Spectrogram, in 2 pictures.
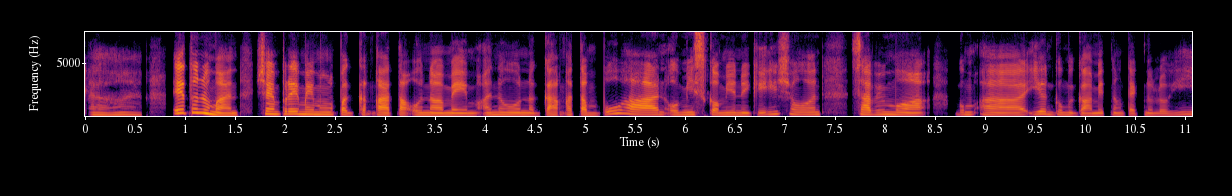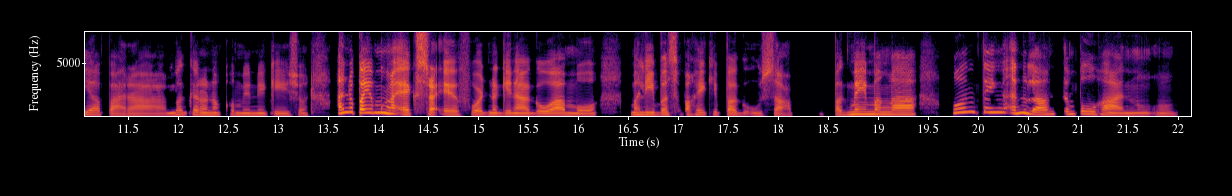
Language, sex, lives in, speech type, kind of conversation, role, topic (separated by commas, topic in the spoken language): Filipino, female, Philippines, conversation, podcast, host, Ano ang ginagawa ninyo para manatiling malapit sa isa’t isa kahit magkakalayo?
